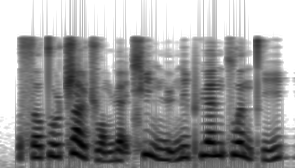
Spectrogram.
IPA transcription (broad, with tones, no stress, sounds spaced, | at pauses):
s ɤ˧˥ t̪ u˧˥ ʈ͡ʂ a˥˩ ɪ̯ ʈ͡ʂ w ɔ˩ m ɥ ɛ̰˨˩ t͡ɕʰ i˥˩ ŋ n̪ y̰˨˩ n̪ i˥˩ pʰ ɥ ɛ˥ n t͡s w ə˥˩ n t̪ʰ i˧˥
